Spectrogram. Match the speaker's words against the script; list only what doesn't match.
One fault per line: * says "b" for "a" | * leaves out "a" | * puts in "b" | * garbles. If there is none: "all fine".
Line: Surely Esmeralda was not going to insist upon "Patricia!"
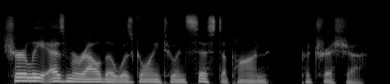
* leaves out "not"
